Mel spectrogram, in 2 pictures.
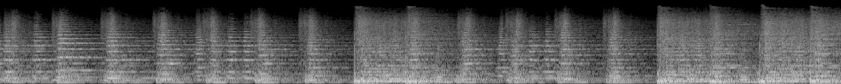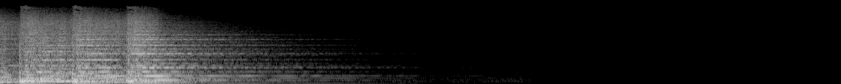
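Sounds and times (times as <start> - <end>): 
national anthem: 0.0 - 12.0.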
